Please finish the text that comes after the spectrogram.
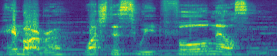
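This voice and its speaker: A man's voice: fairly high pitch, unhurried, over music, lightly acted, rough recording. A man playing a crude, whiny young brother in a comic podcast sketch, mocking and sneering. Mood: taunting.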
